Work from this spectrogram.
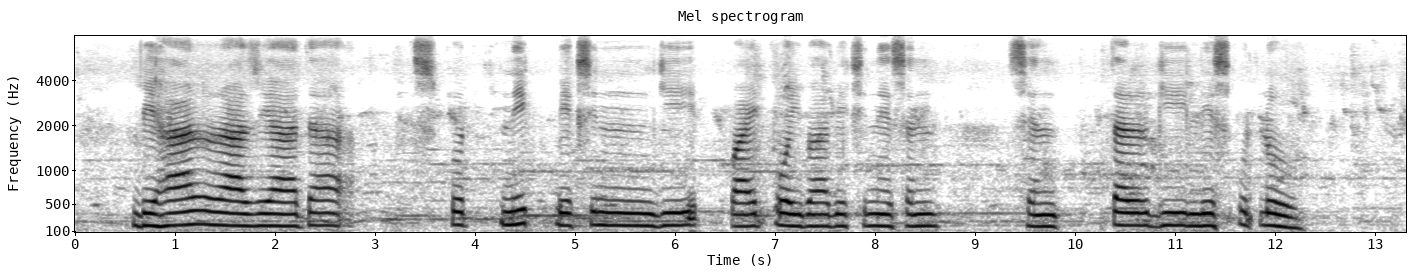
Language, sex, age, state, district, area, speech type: Manipuri, female, 60+, Manipur, Churachandpur, urban, read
